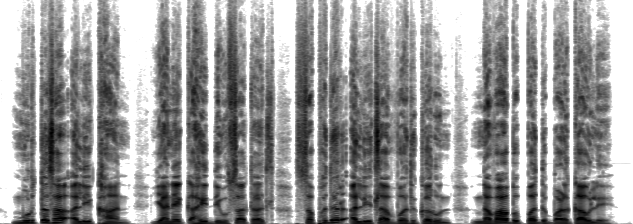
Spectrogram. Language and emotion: Marathi, neutral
